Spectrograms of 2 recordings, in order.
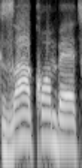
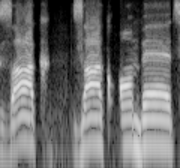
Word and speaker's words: Zar-Kombat: people was like, and people were having a hard time pronouncing it. They were calling me like Zark Ombat, and I put the dash in there so people could know to separate the Zar from the Combat.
